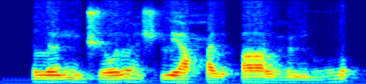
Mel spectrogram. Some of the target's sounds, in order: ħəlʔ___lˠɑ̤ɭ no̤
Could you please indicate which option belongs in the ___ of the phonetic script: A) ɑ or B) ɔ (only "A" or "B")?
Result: A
